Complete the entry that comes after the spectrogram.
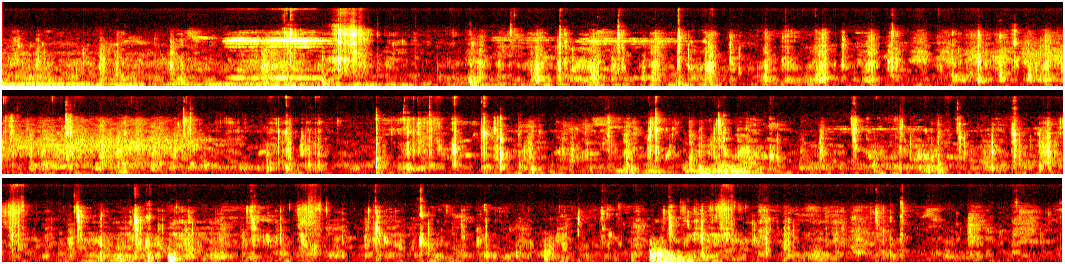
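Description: Close-miked chewing of a mouthful of rice and curry eaten by hand, with many small clicks from the mouth. A brief high-pitched squeak about two seconds in.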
